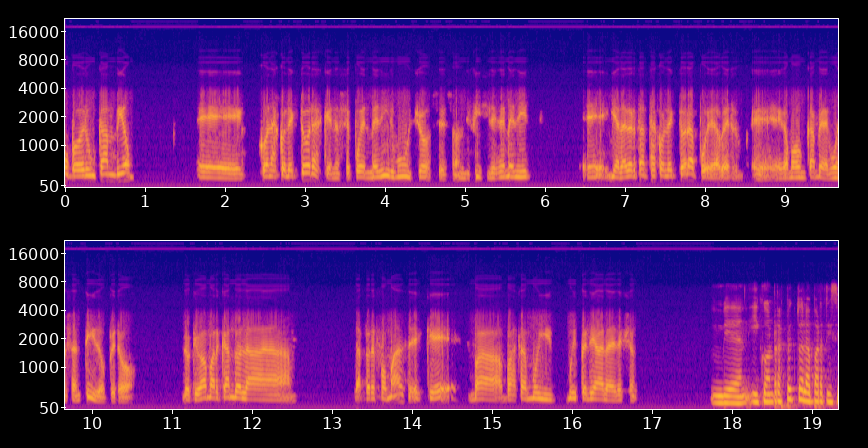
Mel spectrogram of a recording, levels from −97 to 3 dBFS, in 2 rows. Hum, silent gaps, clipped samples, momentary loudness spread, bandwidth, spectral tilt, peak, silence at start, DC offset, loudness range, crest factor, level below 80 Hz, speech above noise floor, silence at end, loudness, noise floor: 50 Hz at -60 dBFS; none; under 0.1%; 7 LU; 19 kHz; -7 dB/octave; -4 dBFS; 0 s; under 0.1%; 2 LU; 16 dB; -54 dBFS; 38 dB; 0 s; -19 LUFS; -57 dBFS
